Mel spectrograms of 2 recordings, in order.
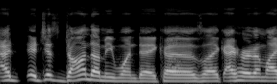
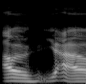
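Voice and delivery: ordinary talk, nothing marked

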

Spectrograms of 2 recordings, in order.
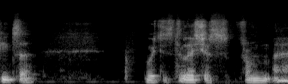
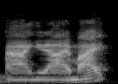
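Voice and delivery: put-on Sydney accent; slower than usual. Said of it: "the really harsh Sydney accent".

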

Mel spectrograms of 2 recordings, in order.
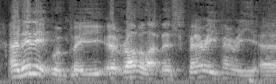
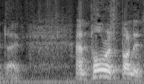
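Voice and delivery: normal talking voice

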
